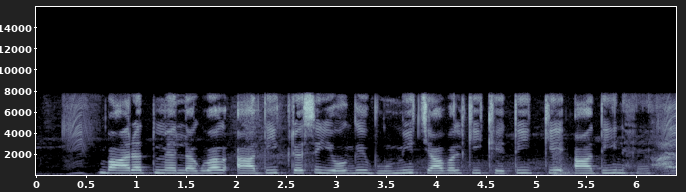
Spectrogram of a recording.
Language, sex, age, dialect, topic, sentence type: Hindi, female, 25-30, Kanauji Braj Bhasha, agriculture, statement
